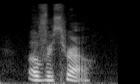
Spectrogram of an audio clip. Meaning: 1. To bring about the downfall of (a government, etc.), especially by force; to usurp 2. To throw down to the ground, to overturn 3. To throw (something) so that it goes too far
- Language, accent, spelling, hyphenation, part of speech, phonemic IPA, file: English, General American, overthrow, over‧throw, verb, /ˌoʊvɚˈθɹoʊ/, En-us-overthrow.ogg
